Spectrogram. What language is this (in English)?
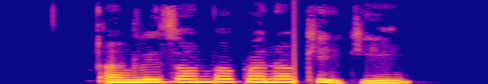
Pashto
